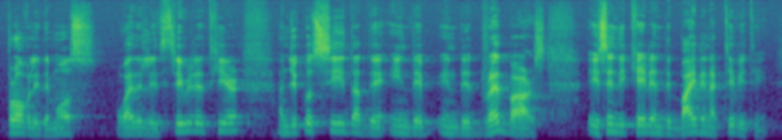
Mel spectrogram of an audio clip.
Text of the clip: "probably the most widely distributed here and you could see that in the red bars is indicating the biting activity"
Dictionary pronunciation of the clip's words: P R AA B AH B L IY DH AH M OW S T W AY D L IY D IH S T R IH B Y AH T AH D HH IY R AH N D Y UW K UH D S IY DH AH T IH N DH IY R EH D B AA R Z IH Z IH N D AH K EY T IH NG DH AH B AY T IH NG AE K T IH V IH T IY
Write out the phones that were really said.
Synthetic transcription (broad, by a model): P R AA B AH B L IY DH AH M OW S T W AY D L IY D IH S T R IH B Y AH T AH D HH IY R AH N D Y UW K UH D S IY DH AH T IH N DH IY R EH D B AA R S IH S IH N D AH K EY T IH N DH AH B AY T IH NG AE K T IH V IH T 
